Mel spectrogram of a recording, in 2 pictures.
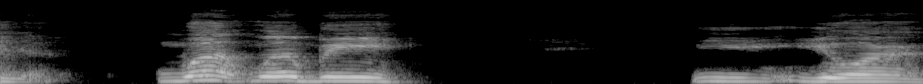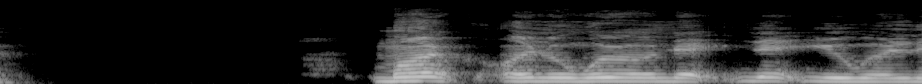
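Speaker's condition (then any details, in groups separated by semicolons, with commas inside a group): Cerebral palsy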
